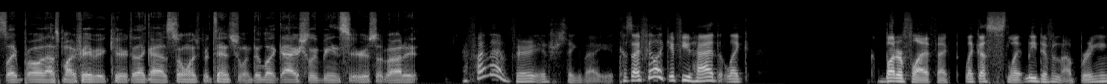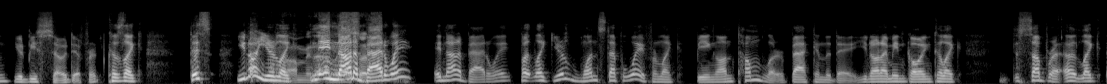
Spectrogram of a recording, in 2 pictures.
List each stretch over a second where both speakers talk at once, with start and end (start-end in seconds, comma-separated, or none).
13.7-15.2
